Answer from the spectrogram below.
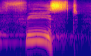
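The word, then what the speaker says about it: feast: या मुक्का होता है एंड the pronunciation is फीस्ट, so long vowel will be here again, it's फीस्ट।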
